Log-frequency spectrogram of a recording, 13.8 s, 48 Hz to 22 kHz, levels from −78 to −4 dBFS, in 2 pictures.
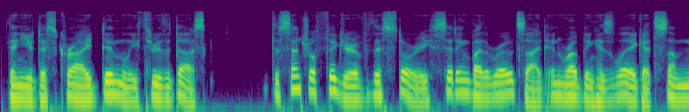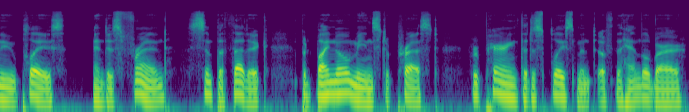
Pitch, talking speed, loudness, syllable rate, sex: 105 Hz, 180 wpm, -17 LUFS, 4.9 syllables/s, male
